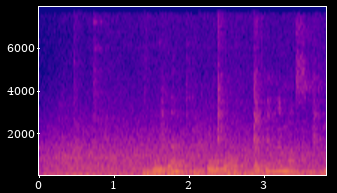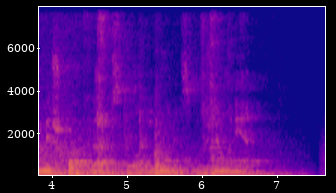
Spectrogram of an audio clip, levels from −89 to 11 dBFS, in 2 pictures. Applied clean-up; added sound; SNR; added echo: none; Sliding door; 5 dB; reverberation time 0.9 s.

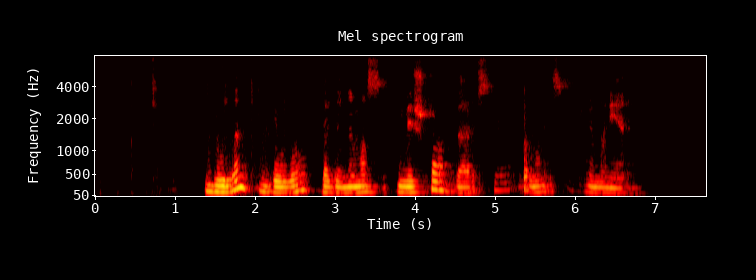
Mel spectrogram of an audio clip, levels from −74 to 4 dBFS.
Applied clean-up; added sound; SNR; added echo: neural mask model DeepFilterNet 3.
